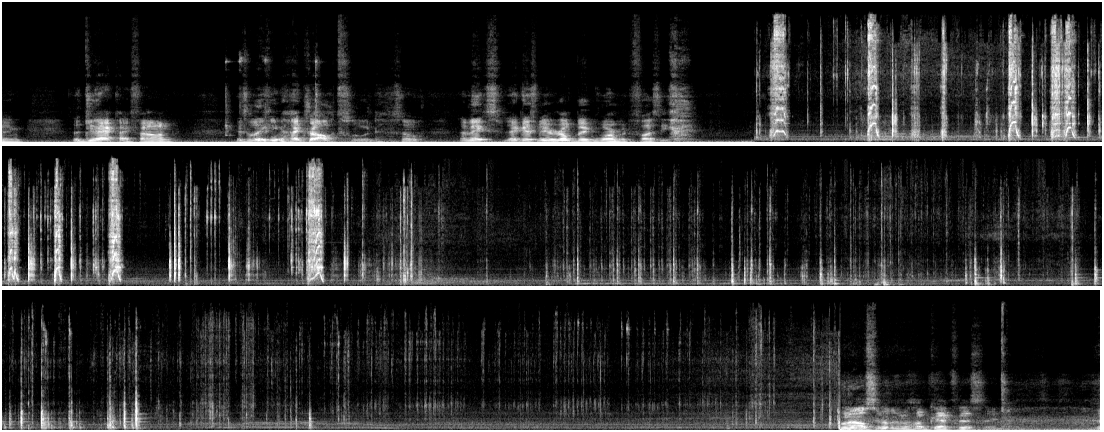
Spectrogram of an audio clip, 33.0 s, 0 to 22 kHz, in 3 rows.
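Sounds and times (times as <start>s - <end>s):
metal tools clinking and rattling: 7.6s - 15.3s.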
